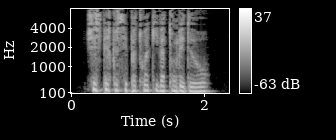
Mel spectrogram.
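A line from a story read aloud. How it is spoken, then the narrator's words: Sighing. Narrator (French): soupira Hermione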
